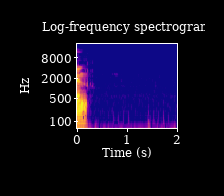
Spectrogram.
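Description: A man's voice finishing a spoken word at the very start, then near silence: room tone.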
